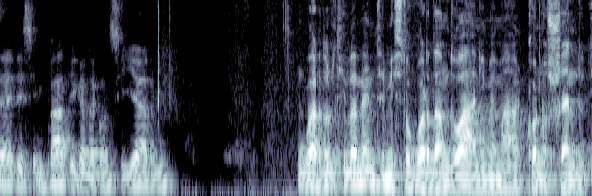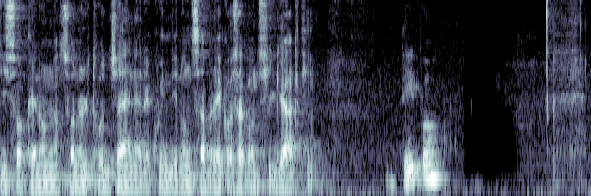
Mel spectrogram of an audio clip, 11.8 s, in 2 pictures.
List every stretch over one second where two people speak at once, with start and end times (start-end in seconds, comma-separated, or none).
none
